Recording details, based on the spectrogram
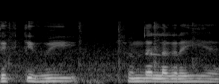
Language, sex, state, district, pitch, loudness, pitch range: Hindi, male, Uttar Pradesh, Hamirpur, 140 Hz, -25 LUFS, 135-145 Hz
